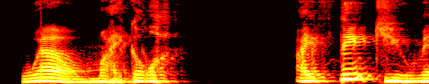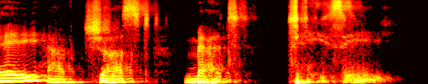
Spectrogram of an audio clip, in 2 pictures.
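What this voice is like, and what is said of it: Creepy voice. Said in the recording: “creeped out now. That was really creepy. ... 100% creepy. ... creepy voice”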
